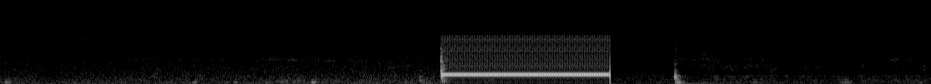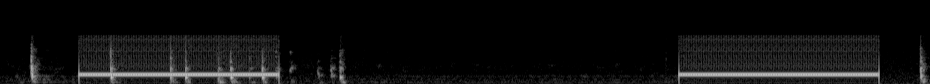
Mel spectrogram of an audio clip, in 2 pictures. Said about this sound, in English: Hang on, we'll give him a call. I should just be saying, I just read the phone numbers as I dial them, right?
